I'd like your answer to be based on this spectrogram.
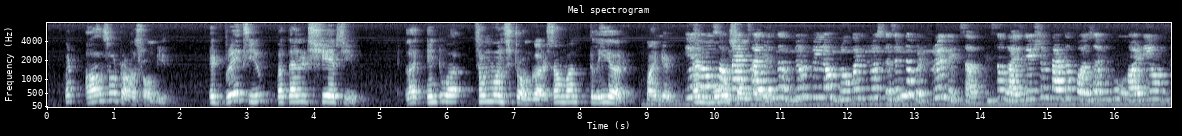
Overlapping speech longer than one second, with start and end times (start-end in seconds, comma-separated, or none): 9.7-10.9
